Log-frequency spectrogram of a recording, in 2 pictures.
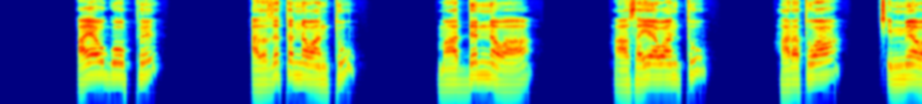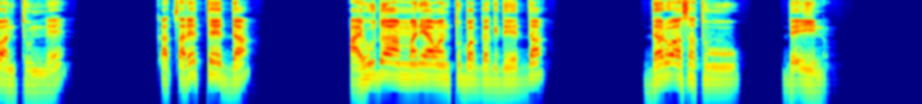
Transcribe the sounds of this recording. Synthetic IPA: ʔɐjɐwɡo̞ːpːɛ | ɐzɐzɛt̪ːɐnːɐwɐnt̪ːʊ | maːd̪ːɛnːɐwaː | haːs̬ɐjɪjaːwɐnt̪ːʊ | hɐɾɐt̪ʊwaː | t͡ʃʼɪmːɪjaːwɐnt̪ːʊnːɛ | kʼɐt͡sʼːɐɾɛt̪ːe̞ːd̪ːɐ | ɐjhʊd̪aːmːɐnɪjaːwɐnt̪ːʊbɐɡːɐɡɪd̪e̞ːd̪ːɐ | d̪ɐɾɔɐs̬ɐt̪uː | d̪ɛʔiːnɔ

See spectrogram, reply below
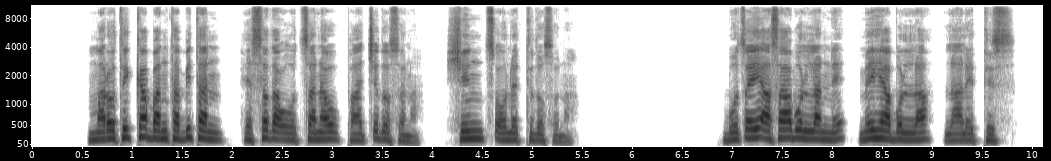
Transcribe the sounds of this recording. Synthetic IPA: mɐɾɔt̪ɪkːɐbɐnt̪ːɐbɪt̪ɐnhɛsːɐd̪ɐo̞ːt͡sːɐnɐwpaːt͡ʃʼːɪd̪ɔsɔnɐ | ʃɪnt͡sʼo̞ːnɛt̪ːɪd̪ɔsɔnɐ | bɔt͡sʼɛjɐsaːbɔlːɐnːɛmɛhɪjaːbɔlːɐlaːlɛt̪ːɪs

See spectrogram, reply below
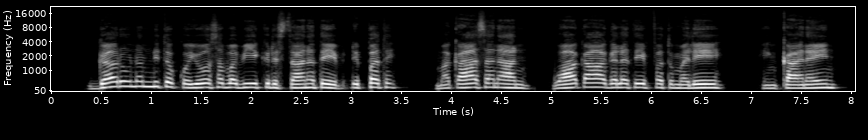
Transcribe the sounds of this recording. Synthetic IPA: ɡɐɾuːnɐmnɪt̪ɔkːɔjo̞ːsɐbɐbiːkɪɾɪst̪aːnɐt̪ɐʔeːfᶑɪbːɐt̪ɛ | mɐkʼaːsɐnaːn | waːkʼaːɡɐlɐt̪e̞ːfːɐt̪ʊmɐle̞ː | hɪŋkʼaːnɐjɪn

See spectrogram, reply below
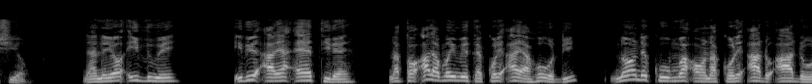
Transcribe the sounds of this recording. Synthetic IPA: iɔ̰ | nanejɔʔiðwe | iðweʔaɾeaʔɛtiɾɛ | natɔʔaɾeamaimetɛkoɾeʔajaɦodi | nɔnekuːmaʔɔnakoɾeʔadoʔado

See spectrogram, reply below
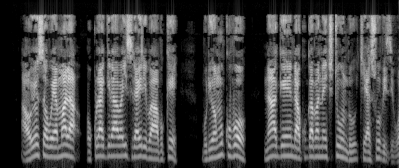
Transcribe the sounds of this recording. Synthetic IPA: a̰wo̞jo̞saβejamalao̞kulaɟiɾaːβajisiɾaiɾiβaːβuke̞ | βulio̞ːmukuβo̞ | naːɡe̞ːndaokuɡaβane̞ːci̥tuːnduce̞jasuːβizḭβwa̰

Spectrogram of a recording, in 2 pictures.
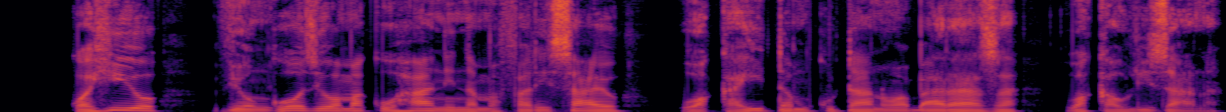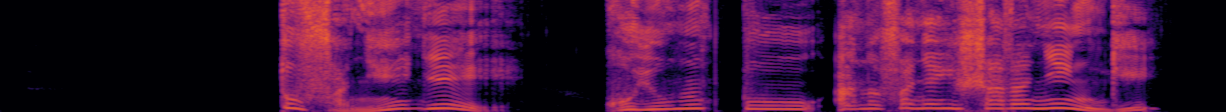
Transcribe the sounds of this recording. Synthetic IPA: kwaɦijɔ | viɔŋɡɔziwamakuɦaninamafaɾisajɔ | wa̰kaitam̩kutanɔwaɓaɾaza | wakauliza̰na̰ | tufa̰ɲɛʄɛ | hujum̩tuanafaɲaiʃaɾaɲiŋɡi

